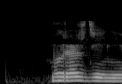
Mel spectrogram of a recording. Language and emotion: Russian, neutral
